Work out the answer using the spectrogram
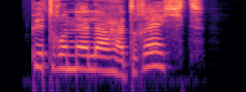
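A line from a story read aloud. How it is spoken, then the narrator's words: Calling out. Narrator (German): rief Lea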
